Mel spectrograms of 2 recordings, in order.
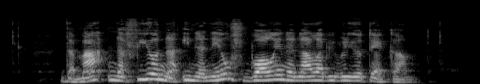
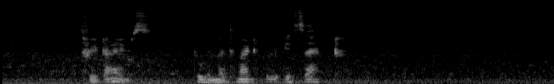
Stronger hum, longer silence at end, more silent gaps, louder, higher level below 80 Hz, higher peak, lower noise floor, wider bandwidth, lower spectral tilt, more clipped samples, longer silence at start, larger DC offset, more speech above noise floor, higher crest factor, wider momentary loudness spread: neither; first, 0.7 s vs 0 s; neither; first, -24 LUFS vs -37 LUFS; second, -70 dBFS vs -60 dBFS; first, -6 dBFS vs -20 dBFS; about the same, -62 dBFS vs -59 dBFS; second, 9.2 kHz vs 16.5 kHz; about the same, -6 dB/octave vs -5.5 dB/octave; neither; first, 0.6 s vs 0.05 s; neither; first, 38 dB vs 23 dB; about the same, 20 dB vs 18 dB; second, 13 LU vs 25 LU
